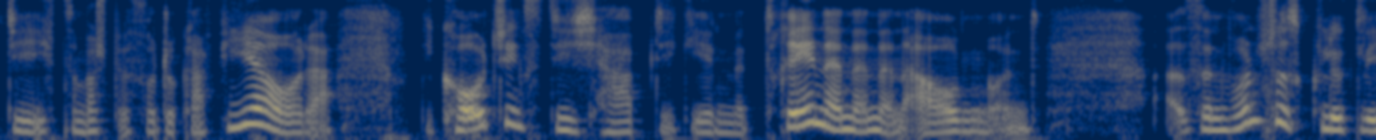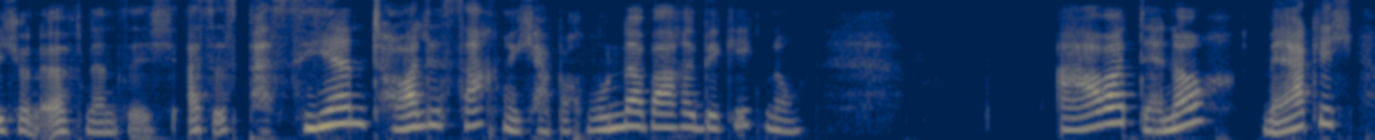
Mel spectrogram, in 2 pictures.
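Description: A woman's voice: a little high, a bit bright. A woman hosting her own podcast in German, talking casually and expressively and acting out her own thoughts in quoted asides. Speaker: podcast host; photographer and coach. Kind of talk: casual solo podcast monologue.

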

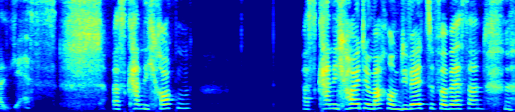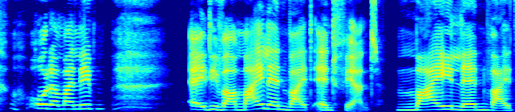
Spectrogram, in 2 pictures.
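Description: A woman's voice: medium pitch, a bit bright. A woman hosting her own podcast in German, talking casually and expressively and acting out her own thoughts in quoted asides. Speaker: podcast host; photographer and coach. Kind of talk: casual solo podcast monologue.

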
